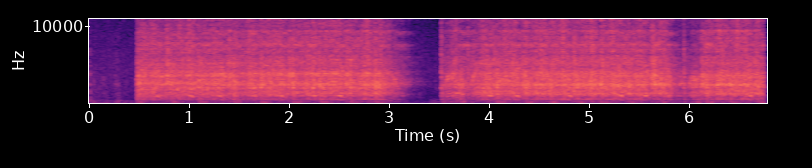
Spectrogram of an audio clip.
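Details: 1981 Yamaha XS650 with Supertrapp side-exit exhaust, first start in freezing cold: it catches after cranking, then runs ragged and nearly dies before picking back up. Hard starting and rough running; the carbs need re-tuning.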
